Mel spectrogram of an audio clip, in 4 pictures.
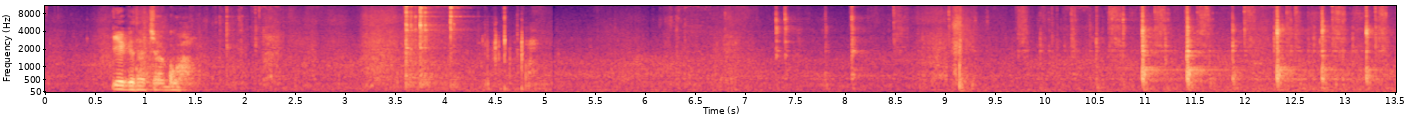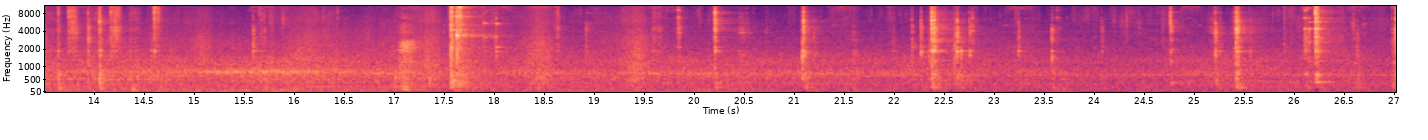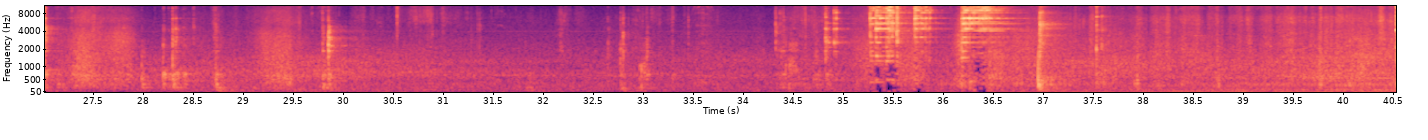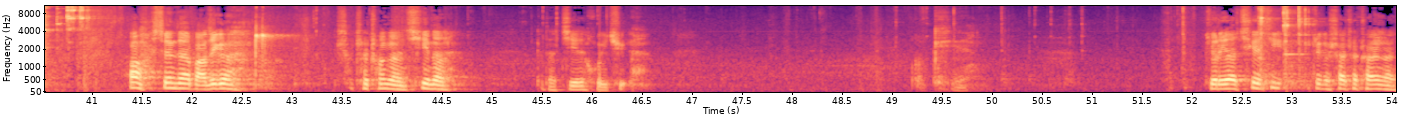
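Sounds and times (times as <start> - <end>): hand tools clinking on metal: 17.5 - 21.4, 24.6 - 27.2, 34.3 - 37.7, 40.4 - 41.3, 52.6 - 53.4.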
